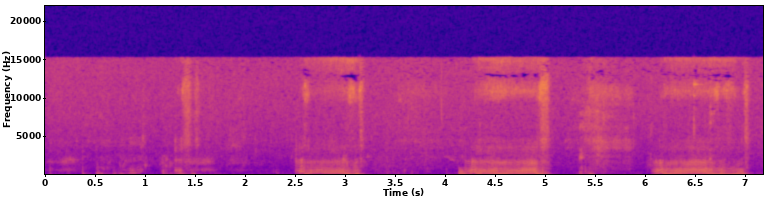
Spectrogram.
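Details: Pet dog making a funny noise indoors: three drawn-out, wavering harmonic moans about a second long each, separated by short pauses, with softer grunting sounds before them.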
